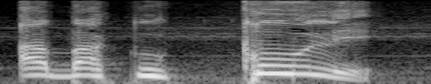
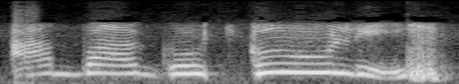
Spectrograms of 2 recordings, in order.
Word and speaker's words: Abaguquli: Listen, am I pronouncing this correctly when I said Abaguquli? – It's Abaguquli.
